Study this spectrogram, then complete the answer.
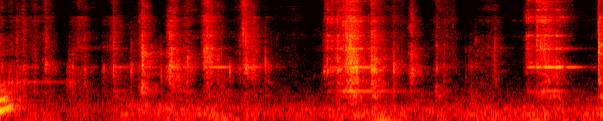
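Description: An egg with a little salt is beaten briskly in a bowl, bursts of clinking, scraping utensil strokes coming in uneven clusters, close and fairly loud.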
